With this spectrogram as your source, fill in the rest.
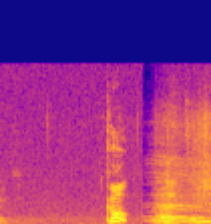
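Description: A young woman sings into a close microphone.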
